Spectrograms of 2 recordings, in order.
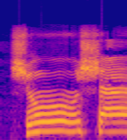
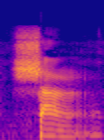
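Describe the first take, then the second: First: It ends with a blurred, unclear nasal sound. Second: It ends with an ng sound. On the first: The speaker calls it right. "tidak jelas eng atau en" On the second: The speaker calls it wrong. "tidak boleh syang"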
